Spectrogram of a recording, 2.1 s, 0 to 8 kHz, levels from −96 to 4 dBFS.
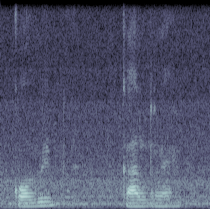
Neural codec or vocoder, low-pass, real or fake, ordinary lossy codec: none; none; real; none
